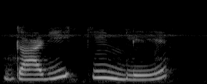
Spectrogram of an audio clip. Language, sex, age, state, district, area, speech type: Bengali, female, 18-30, West Bengal, Alipurduar, rural, spontaneous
